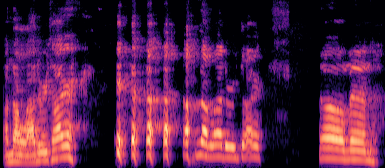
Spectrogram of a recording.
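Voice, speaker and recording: With a high-pitched, very animated yet unhurried voice, this forties-aged comics channel host chats casually on a live stream. He's making coffee at home and talking into wireless earbuds with lots of fillers and laughter, and the recording's highs are cut off.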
